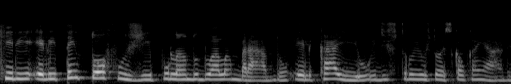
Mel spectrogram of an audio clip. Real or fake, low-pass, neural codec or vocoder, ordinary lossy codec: real; 7.2 kHz; none; none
